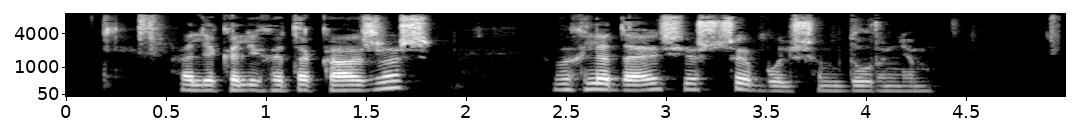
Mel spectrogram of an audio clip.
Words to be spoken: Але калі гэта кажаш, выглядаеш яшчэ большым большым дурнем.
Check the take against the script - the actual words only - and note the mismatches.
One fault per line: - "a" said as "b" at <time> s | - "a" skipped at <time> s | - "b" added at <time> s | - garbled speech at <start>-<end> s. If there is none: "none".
- "большым" skipped at 3.8 s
